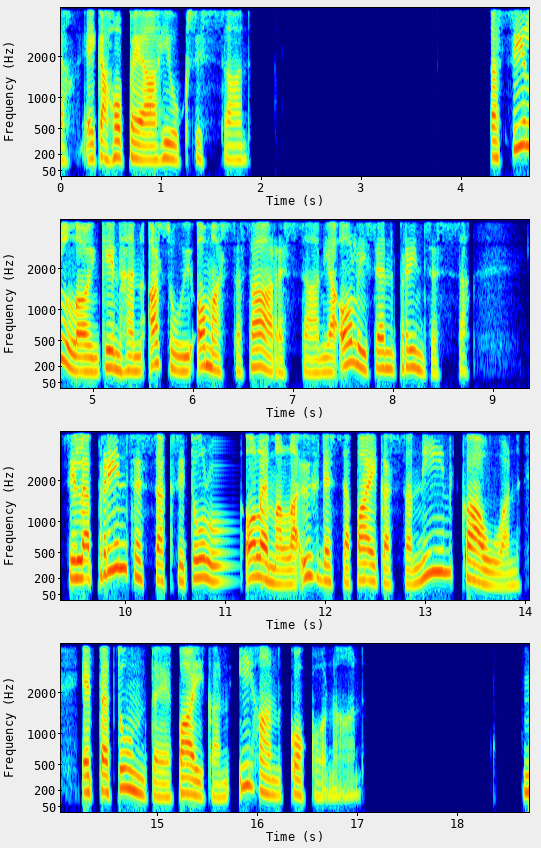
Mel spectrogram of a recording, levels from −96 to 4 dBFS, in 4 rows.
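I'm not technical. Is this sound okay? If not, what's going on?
No. Long network dropouts at 4.0 to 4.32 s and 10.88 to 11.29 s: about 0.3 s of audio likely never arrived, so the receiver stretched the last sound into a fading buzz before the sound resumed with that part missing.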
